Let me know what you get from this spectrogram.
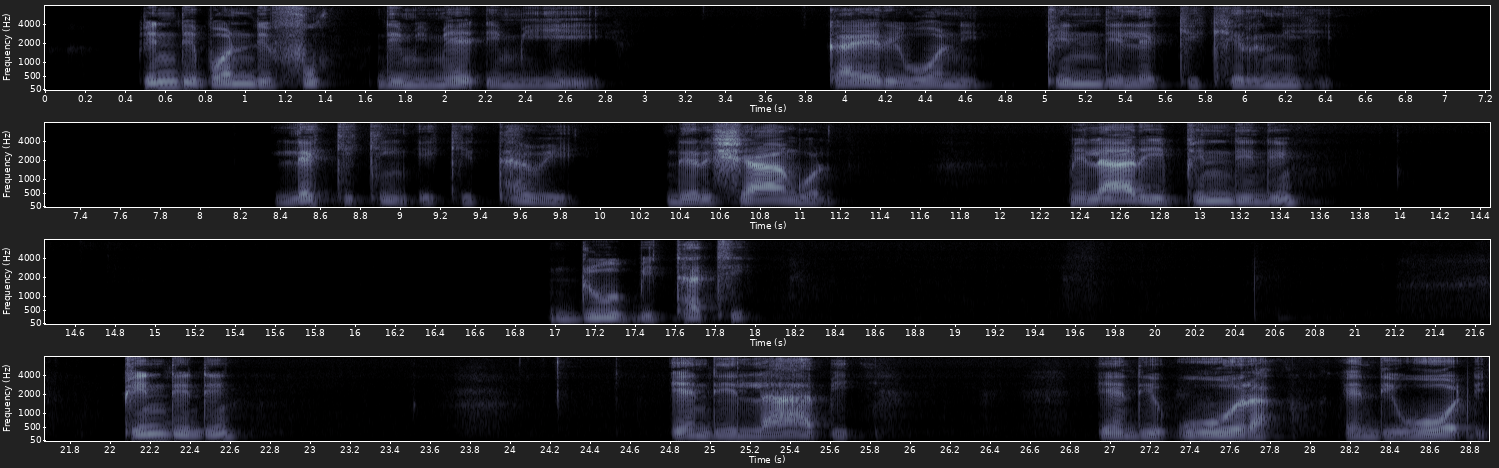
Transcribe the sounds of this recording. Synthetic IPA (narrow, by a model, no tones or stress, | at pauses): pinːdibonːdifu | ndimimeːɗimijiʔḭ | kajɾiwoni | pindilekːikʰiɾnihi | lekːikiŋʔɛkitʰawi | ndɛɾʃaːŋɡɔl | milaːɾipinːdindi | duːɓitʰatʰi | pindindin | ʔendilaːɓi | ʔendiʔuːɾa | ʔendiwoːɗi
